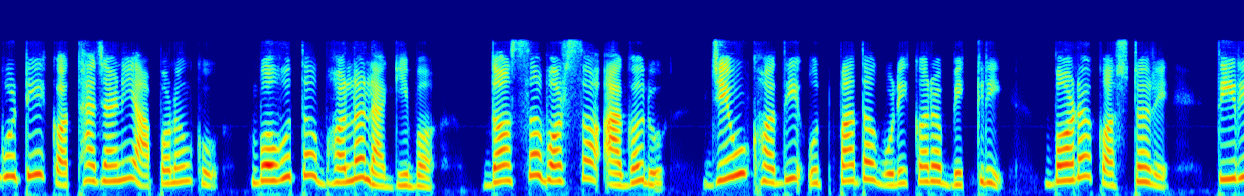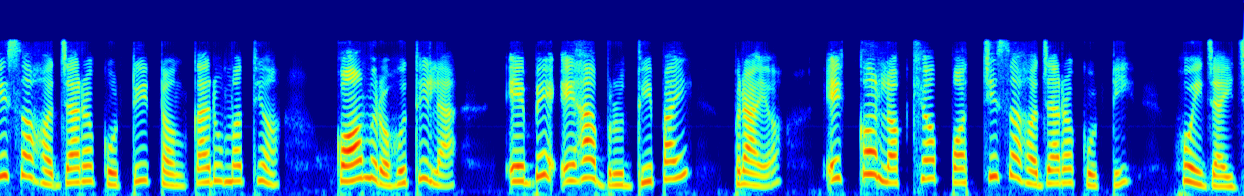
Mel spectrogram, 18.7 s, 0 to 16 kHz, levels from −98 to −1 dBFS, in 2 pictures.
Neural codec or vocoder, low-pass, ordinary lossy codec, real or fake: codec, 16 kHz, 2 kbps, X-Codec, HuBERT features, trained on LibriSpeech; 7.2 kHz; none; fake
